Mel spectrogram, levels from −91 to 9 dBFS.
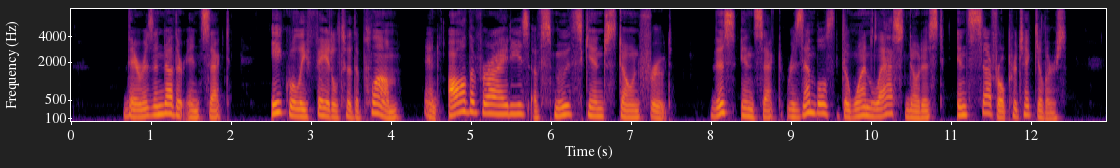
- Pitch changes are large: Yes, wide, 6.4 semitones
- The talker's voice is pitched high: No, medium, 150 Hz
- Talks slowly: Yes, slow, 130 wpm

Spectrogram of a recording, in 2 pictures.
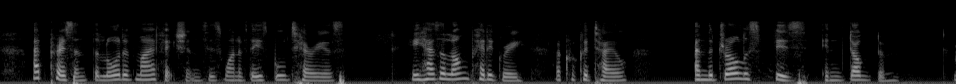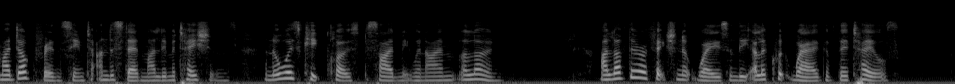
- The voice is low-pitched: No, high, 195 Hz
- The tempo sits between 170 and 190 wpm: Yes, average, 180 wpm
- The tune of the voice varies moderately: Yes, average, 3.8 semitones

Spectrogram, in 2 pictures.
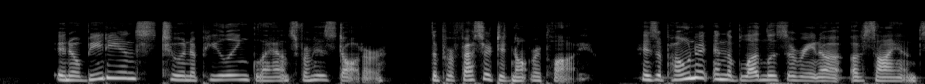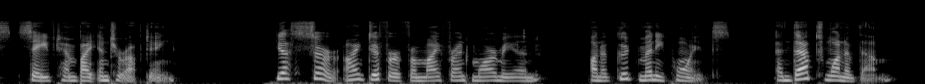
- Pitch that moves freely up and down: No, average, 3.6 semitones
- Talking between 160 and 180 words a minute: No, average, 145 wpm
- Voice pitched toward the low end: No, high, 195 Hz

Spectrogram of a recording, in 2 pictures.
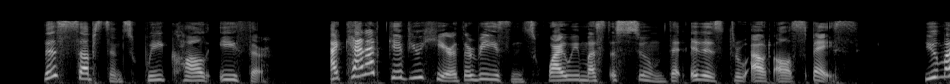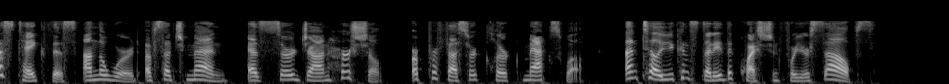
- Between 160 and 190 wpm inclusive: No, average, 150 wpm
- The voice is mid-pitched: No, high, 210 Hz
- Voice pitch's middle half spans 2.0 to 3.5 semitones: No, average, 5.1 semitones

